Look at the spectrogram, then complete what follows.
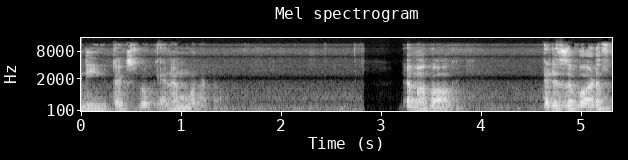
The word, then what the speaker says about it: demagogue: Once elected, demagogues use political power to further their own personal ambitions or fortunes. And its pronunciation is stressed on dem syllable, and here's a usage.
